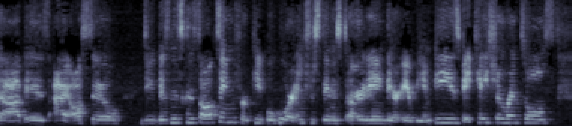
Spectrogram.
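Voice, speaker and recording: Over noticeable background noise, a woman with an American accent speaks at a moderate pace in a fairly high voice with ordinary pitch variation. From New Jersey. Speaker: army officer and professor of military science. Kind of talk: panel introduction.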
